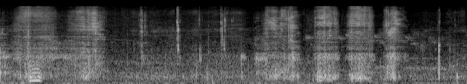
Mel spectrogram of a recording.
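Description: Eating sounds: a man biting and chewing grilled fish off a skewer, in irregular noisy bursts with sharp clicks of teeth and lips.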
